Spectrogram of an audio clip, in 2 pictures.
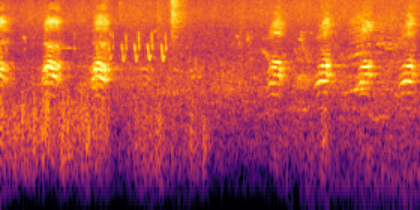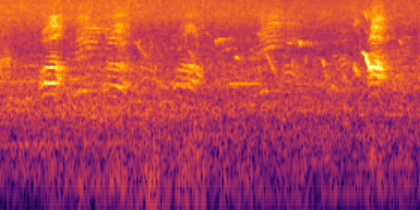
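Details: Plumed whistling-ducks on the Sunshine Coast, Queensland, in August: scattered thin whistled notes, some in quick trilled runs, over heavy rumbling background noise.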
